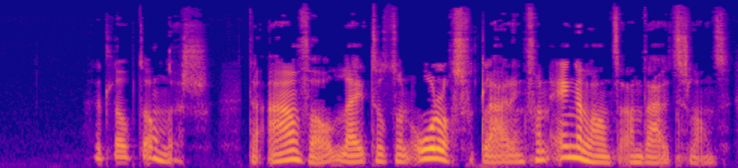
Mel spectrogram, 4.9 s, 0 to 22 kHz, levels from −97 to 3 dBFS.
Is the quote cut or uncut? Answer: cut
